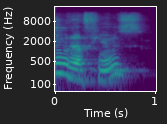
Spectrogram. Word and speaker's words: refuse: But as I said, right, these four are pronounced exactly the same.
